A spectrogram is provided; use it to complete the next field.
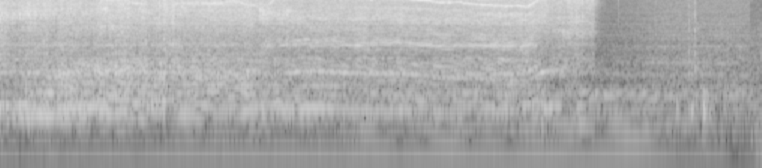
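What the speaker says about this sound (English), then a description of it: "now I'm going to go to the back side and drill it from" A power drill bores through a door to fit a deadbolt, a loud continuous grinding whine that shifts pitch as it cuts, then stops abruptly, leaving faint room noise and a small knock.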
